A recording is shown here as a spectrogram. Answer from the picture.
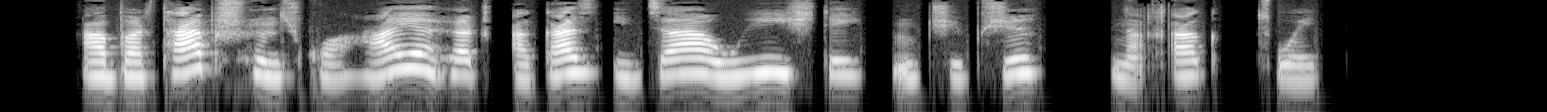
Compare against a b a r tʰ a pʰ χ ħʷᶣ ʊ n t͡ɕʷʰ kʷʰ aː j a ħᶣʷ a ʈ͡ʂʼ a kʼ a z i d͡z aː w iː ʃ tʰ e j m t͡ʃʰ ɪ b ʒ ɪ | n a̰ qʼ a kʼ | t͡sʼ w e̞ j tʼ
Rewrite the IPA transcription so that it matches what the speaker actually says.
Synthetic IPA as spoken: a b a r tʰ a pʰ ʂ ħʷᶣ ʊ n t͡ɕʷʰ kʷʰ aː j a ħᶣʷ a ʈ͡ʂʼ a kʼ a z i d͡z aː w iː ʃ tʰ e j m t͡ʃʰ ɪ b ʒ ɪ | n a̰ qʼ a kʼ | t͡sʼ w e̞ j tʼ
